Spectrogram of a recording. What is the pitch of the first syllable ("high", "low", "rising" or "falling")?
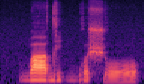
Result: high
